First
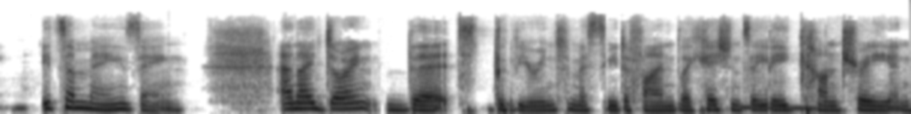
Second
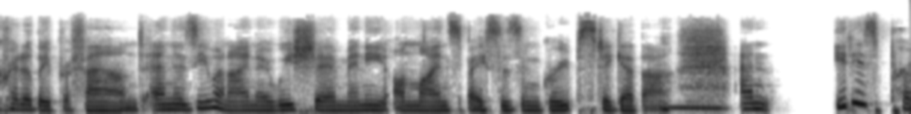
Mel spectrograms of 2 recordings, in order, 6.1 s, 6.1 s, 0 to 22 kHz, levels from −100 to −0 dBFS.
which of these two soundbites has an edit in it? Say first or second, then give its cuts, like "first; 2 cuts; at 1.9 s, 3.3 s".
first; 5 cuts; at 2.5 s, 3.4 s, 4.0 s, 4.5 s, 5.1 s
